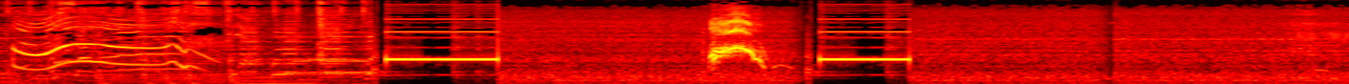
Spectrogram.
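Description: Two flat, high electronic bleeps, each under a second long and about three seconds apart, that replace the audio beneath them like a censor bleep; they are the loudest sounds. A short high-pitched voice squeal comes between them.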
